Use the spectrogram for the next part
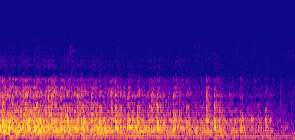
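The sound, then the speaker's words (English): A helicopter setting down at flat-topped Mayan pyramids, its rotors beating in a dense, rattling mechanical clatter over a steady low engine drone that slowly softens toward the end. No one speaks. “The Mayans didn't know it, but when they built these pyramids flat top, they were getting ready for the helicopters.”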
